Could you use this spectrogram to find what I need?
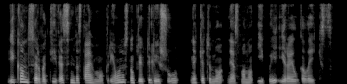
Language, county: Lithuanian, Marijampolė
